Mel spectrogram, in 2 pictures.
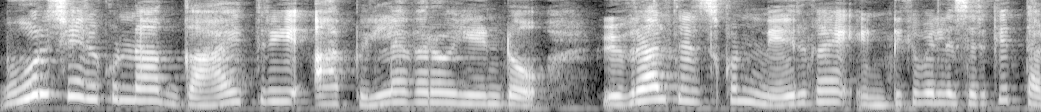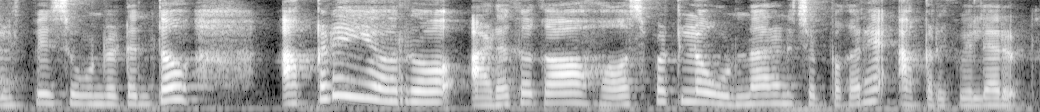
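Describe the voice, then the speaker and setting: A woman with a high voice narrates a family drama story. Her reading is scripted and emotive, pushing the drama along. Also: animated, fairly quick.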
